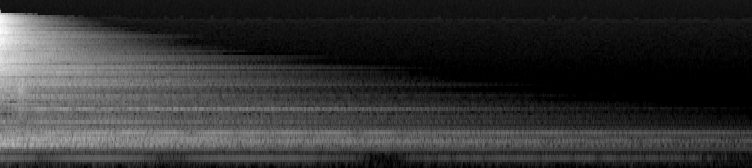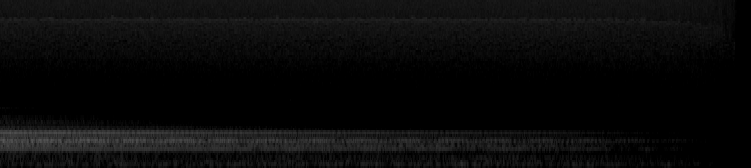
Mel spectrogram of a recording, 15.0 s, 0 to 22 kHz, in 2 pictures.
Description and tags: Single hit on an old Zildjian crash cymbal, recorded with a stereo pair of AKG C414 XLII's.
dry, zildjian, cymbals, splash, drums, percussion, cymbal, quality, crash, clean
